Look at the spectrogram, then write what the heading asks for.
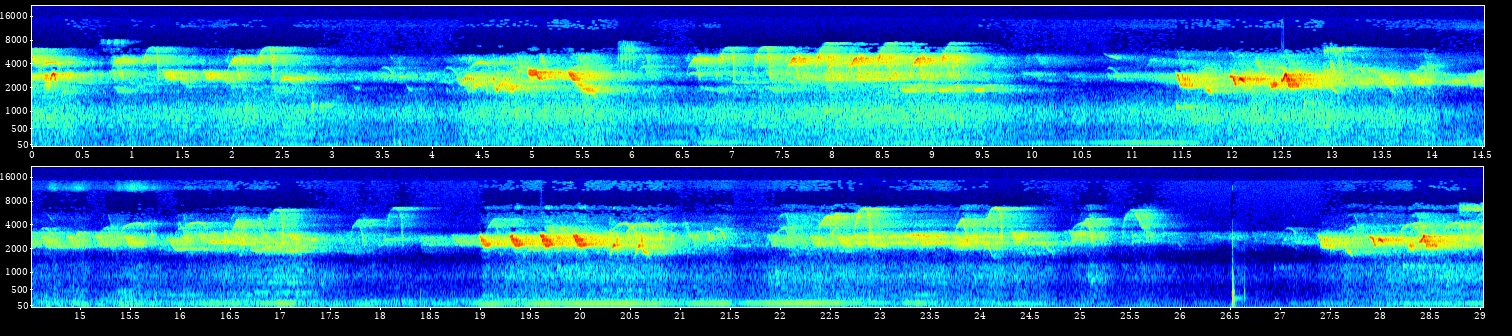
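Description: Birds singing: short chirping, trilled phrases a second or two long, repeating every few seconds, over a faint low hum.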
